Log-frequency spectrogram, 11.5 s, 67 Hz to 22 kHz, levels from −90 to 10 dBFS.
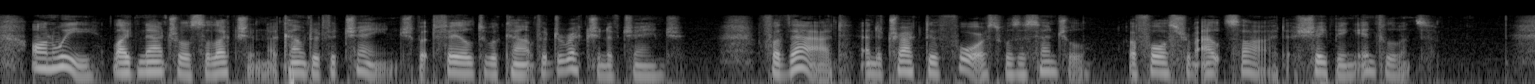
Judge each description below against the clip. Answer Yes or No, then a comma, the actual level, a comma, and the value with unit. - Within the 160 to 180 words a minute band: No, average, 150 wpm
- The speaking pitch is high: No, medium, 145 Hz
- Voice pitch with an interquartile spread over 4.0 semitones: No, average, 2.9 semitones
